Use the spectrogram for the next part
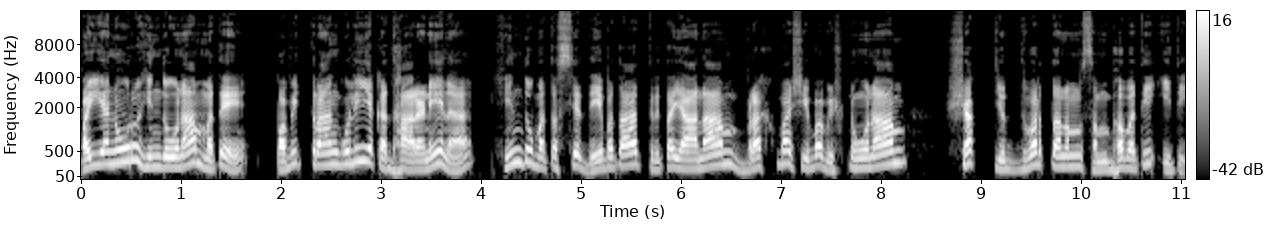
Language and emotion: Sanskrit, neutral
